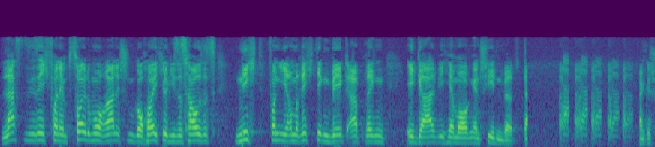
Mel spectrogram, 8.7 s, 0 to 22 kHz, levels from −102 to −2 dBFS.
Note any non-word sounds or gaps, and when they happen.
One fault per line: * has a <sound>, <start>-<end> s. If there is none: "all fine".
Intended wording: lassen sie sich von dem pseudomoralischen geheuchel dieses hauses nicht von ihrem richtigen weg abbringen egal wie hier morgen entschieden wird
* has a laugh, 7.4-8.4 s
